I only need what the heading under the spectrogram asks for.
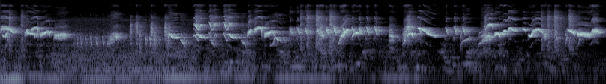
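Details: Red-billed blue magpie, though described as a wambi (Chinese hwamei, Garrulax canorus) being trained to sing, pouring out a loud, restless run of varied whistles, squeaky chatters and slurred notes with almost no pause, over a faint low hum.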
